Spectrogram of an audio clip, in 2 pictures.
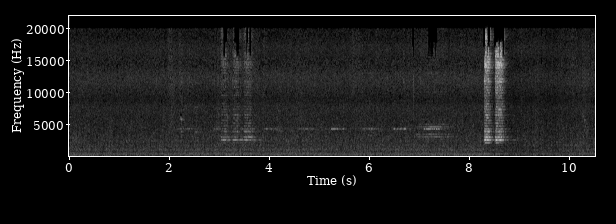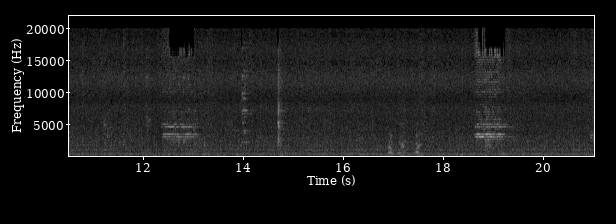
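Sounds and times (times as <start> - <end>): street traffic: 0.0 - 21.0
vehicle horns honking: 3.0 - 3.9, 8.3 - 9.0, 12.3 - 13.2, 18.6 - 19.4.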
